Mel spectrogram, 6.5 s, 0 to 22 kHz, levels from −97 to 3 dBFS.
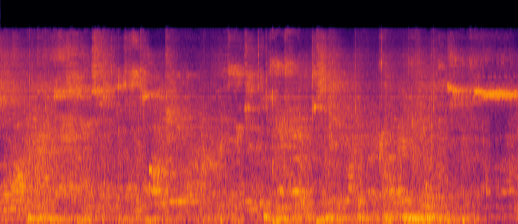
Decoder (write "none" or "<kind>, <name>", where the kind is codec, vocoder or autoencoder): codec, SNAC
